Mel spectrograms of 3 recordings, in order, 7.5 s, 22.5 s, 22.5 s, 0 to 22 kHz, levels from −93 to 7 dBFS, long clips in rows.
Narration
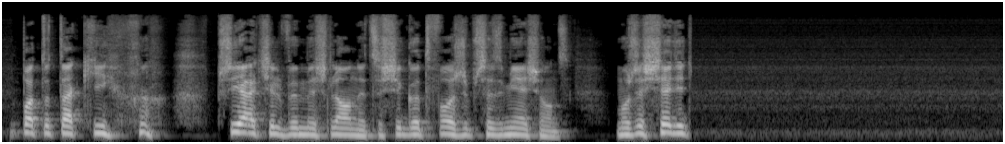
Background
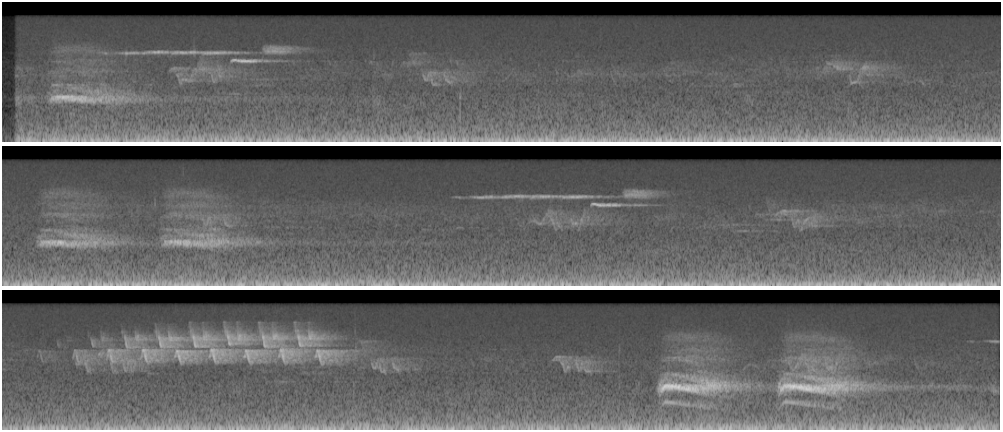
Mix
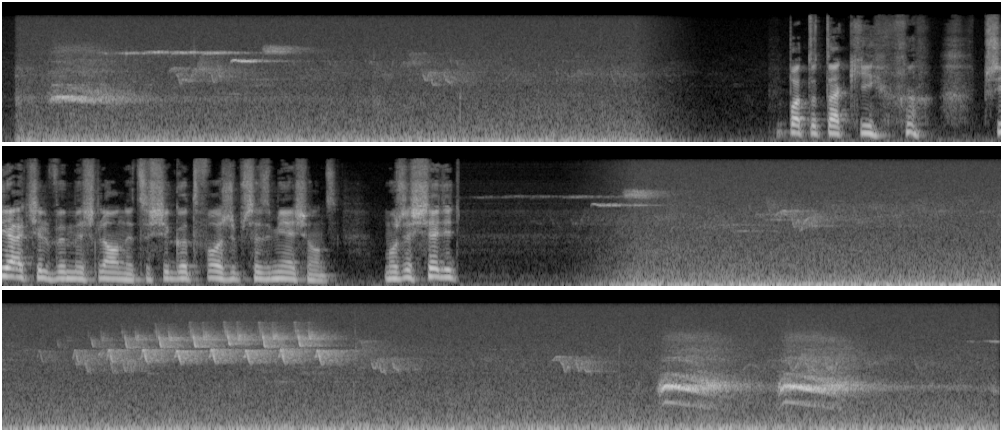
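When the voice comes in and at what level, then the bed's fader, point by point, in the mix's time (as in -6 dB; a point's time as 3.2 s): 5.75 s, -0.5 dB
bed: 4.75 s -5 dB
5.24 s -28.5 dB
11.67 s -28.5 dB
12.25 s -3 dB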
